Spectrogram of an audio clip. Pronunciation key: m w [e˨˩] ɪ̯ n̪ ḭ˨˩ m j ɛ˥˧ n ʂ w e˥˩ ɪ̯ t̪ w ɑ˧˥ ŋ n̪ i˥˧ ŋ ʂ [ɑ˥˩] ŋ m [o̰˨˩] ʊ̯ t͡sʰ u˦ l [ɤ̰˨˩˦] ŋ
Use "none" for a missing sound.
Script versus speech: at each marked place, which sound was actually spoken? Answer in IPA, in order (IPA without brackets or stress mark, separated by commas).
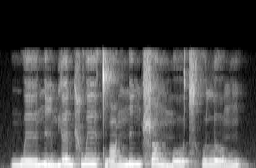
e˧˥, ɑ˥˩, o̰˨˩, ɤ̰˨˩˦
